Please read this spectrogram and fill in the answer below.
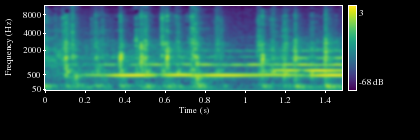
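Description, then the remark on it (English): Rapid, dense keystrokes clatter on a computer keyboard as someone crouched over the computer types frantically inside a tent, a frantic stream of clicks with a faint steady electronic hum beneath. “Someone was crouched over a computer typing frantically.”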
